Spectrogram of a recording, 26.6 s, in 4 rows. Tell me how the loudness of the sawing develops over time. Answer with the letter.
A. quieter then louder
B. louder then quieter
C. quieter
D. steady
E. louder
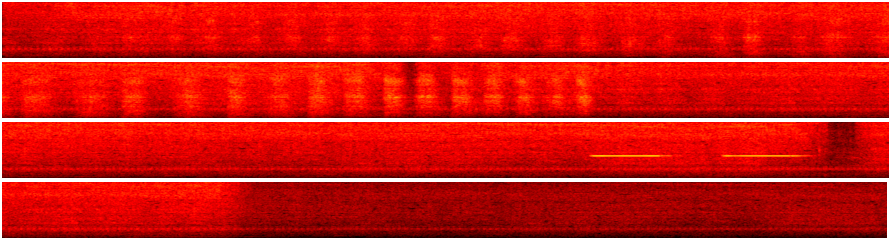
E.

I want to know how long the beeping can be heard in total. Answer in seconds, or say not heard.
2 s.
